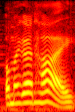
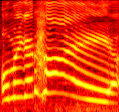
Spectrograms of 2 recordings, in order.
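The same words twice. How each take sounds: First: It is said calmly at a normal pitch. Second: It is said excitedly at a higher pitch. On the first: "in my normal voice, just greeting you without like a lot of excitement" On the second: "One sounds cognizantly more excited and friendly"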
